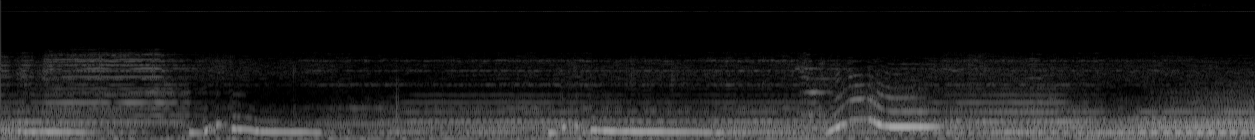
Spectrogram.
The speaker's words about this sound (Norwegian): Den flinke brevduen tok brevet, brettet det sammen og la det i postvesken sin. Fly nå, og måtte oppdraget lykkes!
